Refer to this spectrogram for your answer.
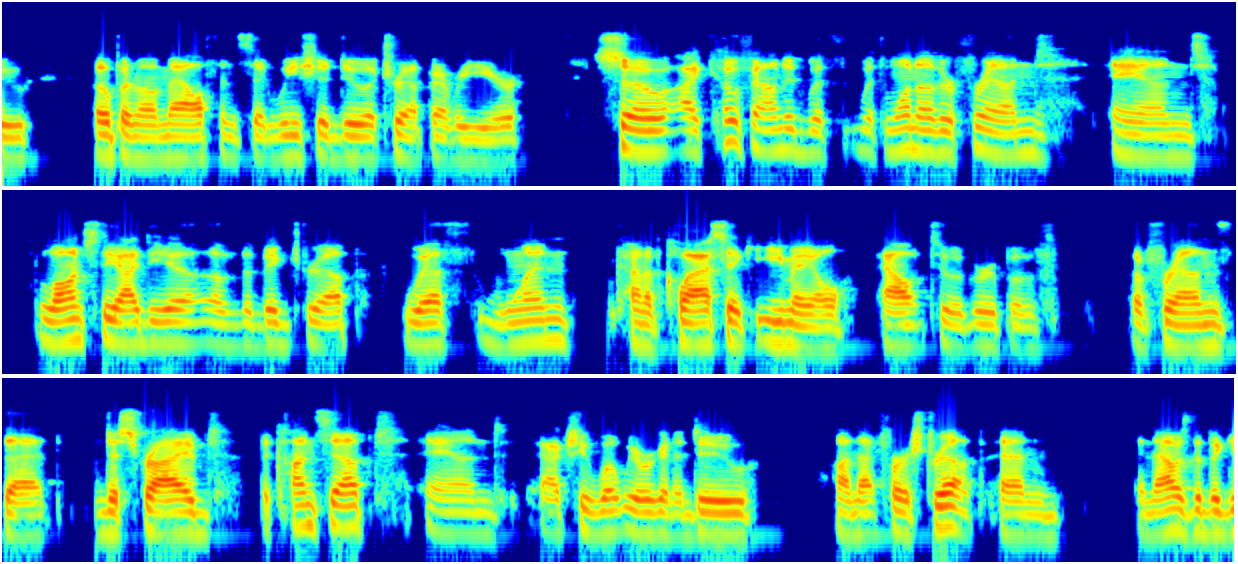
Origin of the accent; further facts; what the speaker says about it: Nashville, Tennessee, United States; I live in Nashville and I'm a native Nashvillian, which is extremely rare these days.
